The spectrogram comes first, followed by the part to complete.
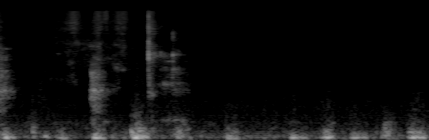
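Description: Faint, irregular soft thumps with a few short clicks, a few a second, picked up close to the microphone.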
